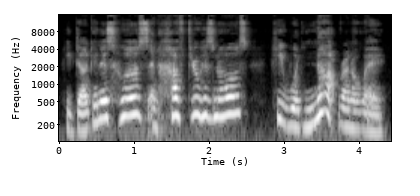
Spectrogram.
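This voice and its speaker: A woman reading a rhyming children's picture book aloud as a storytime host, with expressive, singsong emphasis. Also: on the high side, unhurried, slightly rough.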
